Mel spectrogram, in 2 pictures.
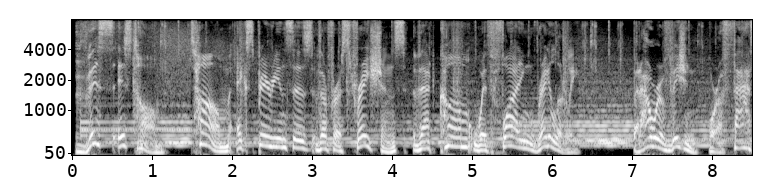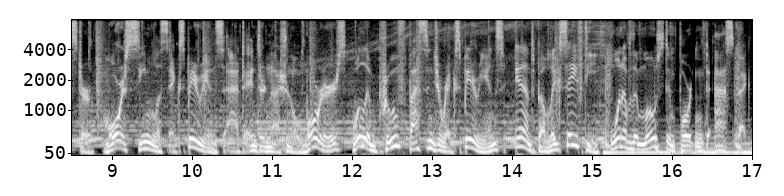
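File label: Flemish, male, English, narration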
